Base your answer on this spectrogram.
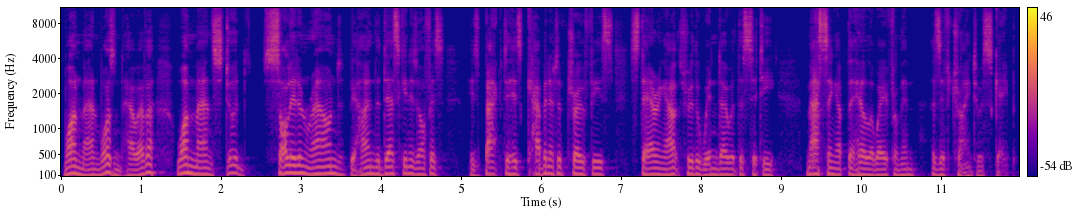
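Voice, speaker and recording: A man narrating a scripted story in a measured, lyrical storytelling manner. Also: mid-range voice, fairly even intonation.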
